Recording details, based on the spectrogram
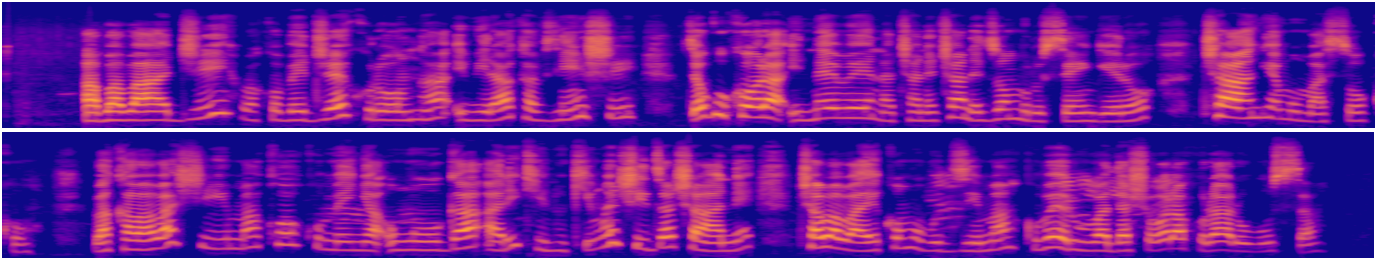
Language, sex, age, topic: Rundi, female, 25-35, education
